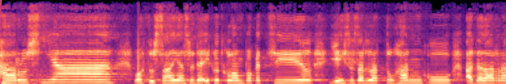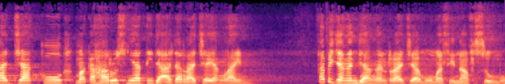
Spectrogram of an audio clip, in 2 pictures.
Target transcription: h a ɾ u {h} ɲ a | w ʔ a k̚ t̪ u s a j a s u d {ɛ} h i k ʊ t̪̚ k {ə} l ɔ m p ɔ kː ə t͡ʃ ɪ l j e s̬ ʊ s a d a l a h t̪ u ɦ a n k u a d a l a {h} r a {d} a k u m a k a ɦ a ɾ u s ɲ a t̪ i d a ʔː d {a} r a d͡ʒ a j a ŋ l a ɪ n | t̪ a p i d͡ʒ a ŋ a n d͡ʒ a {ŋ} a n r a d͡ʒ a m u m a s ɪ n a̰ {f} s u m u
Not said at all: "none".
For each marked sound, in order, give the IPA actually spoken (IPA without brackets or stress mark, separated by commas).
s, a, ə, h, d͡ʒ, a, ŋ, f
